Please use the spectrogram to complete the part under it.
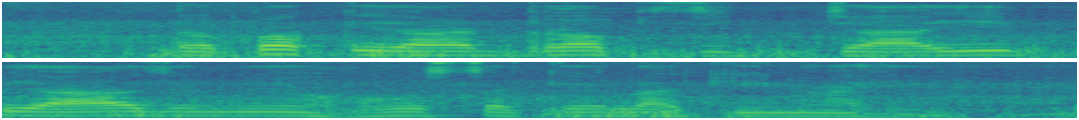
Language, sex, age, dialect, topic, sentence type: Bhojpuri, male, <18, Northern, agriculture, question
